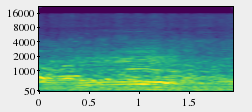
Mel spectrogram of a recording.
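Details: Calf at the Ambari cattle market lowing with a drawn-out, wavering moo, with people talking nearby and background music.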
